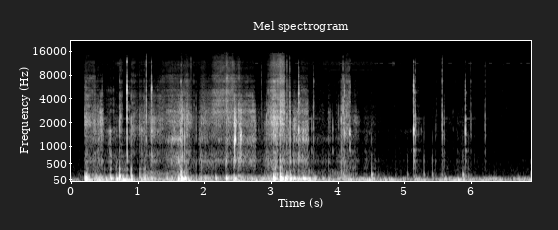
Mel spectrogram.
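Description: Handling noise from a GoPro on a selfie pole being passed between hands: rustling, rumbling knocks and scraping for about four seconds, then a few scattered light clicks and taps.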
